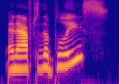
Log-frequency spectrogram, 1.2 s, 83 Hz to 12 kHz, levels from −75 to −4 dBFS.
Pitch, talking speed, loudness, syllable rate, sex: 245 Hz, 200 wpm, -20 LUFS, 6.9 syllables/s, female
